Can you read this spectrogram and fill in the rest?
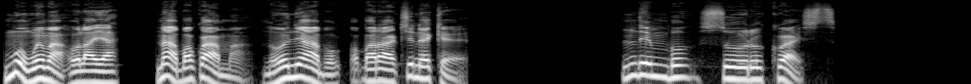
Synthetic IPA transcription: m̩˦o˨ŋʷe˦m˦a̰˨ɦʊ˦la˦ja˦ | na˨a˨ɡ͡bɔ˦kʷa˦a˨ma̰˨no˦ɲe˦a˨bʊ˨ɔ˨k͡pa˨ɾa˨t͡ʃi˦ne˦kḛ˨ | n̩˦dɪ˦m̩˦bʊ˦so˦ɾo˦kɾa˦˨ɪ˨st

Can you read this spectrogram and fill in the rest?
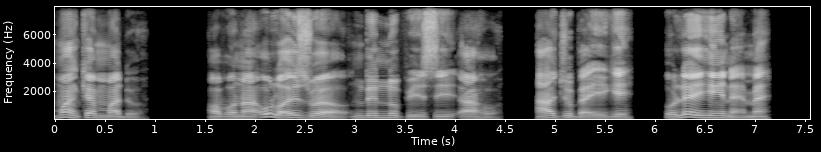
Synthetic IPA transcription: ŋʷa˦ŋ̩˨ke˦m̩˦ma˦dʊ̰˨ | ɔ˨bʊ˨na˨ʔʊ˦lɔ˨i˦zre˨ln̩˦dɪ˦n̩˦nu˦pi˦si˦a˦ɦʊ̰˨ | a˦d͡ʒʊ˦be˨ɪ˨ɡɪ˦ | o˨le˦i˦ɦi˦ne˨me˦

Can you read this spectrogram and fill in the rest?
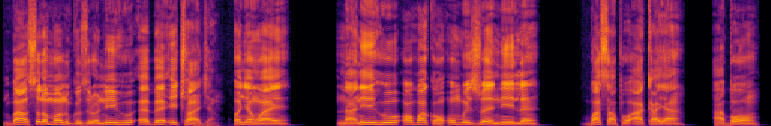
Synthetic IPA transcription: ɡ͡ba˦ʊ˨so˦lo˦mo˦˨n̩˨ɡo˨zo˨ɾo˨ni˦ɦu˦ʔe˦be˦ɪ˦t͡ʃɔ˨a˨d͡ʒa̰˨ | o˦ɲe˦ŋʷa˨ɲɪ˦ | na˨ni˦ɦu˦ɔ˦ɡ͡ba˦kɔ˨ʔʊ˦mʊ˨˦i˦zre˦˨lniː˦le˦ | ɡ͡ba˦sa˨pʊ˨a˦ka˦ja˦ | a˨bɔ˦ɔ˦

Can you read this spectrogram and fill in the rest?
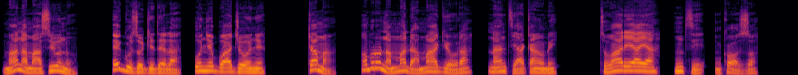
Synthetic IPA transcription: ma˨˦na˨ma˨a˨sɪ˦u˦nṵ˨ | e˦ɡu˨zo˨ɡi˨de˨la˨ | o˦ɲe˦bʊ˨a˦d͡ʒɔ˦o˦ɲe˦ | ka˦ma̰˨ | ɔ˦bʊ˦ɾʊ˦na˨m̩˦ma˦dʊ˨a˨ma˦a˦ɡɪ˦ʊ˨ɾa˦ | na˦n̩˦tɪ˨a˦ka˦n̩˦ɾi˦ | tʊ˨wa˦ɾɪ˦a˦ja˦ | n̩˦tɪ˨ŋ̩˨kɔ˦˨zɔ˦

